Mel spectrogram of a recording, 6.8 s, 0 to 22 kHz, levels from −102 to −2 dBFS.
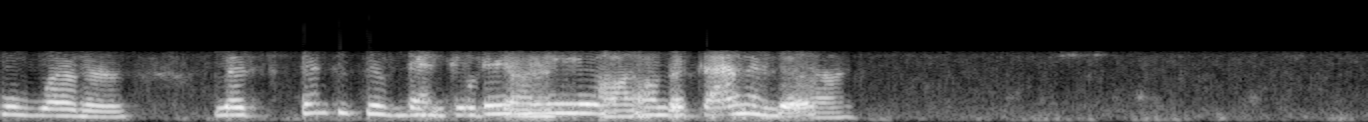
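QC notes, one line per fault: Throughout: tandem speech coding. The speech sounds rough, muffled and warbly, with nothing above 3.7 kHz. It fits a chain of four low-rate speech codecs in a row, such as G.726, GSM full rate, AMR-NB and finally G.729A, joined by plain telephone-band links. At each border the signal was decoded and coded again. Each coder adds its own errors on top of the last one's, so the damage builds up.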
